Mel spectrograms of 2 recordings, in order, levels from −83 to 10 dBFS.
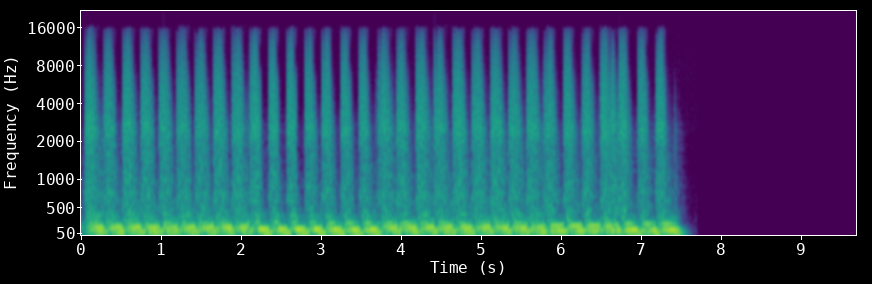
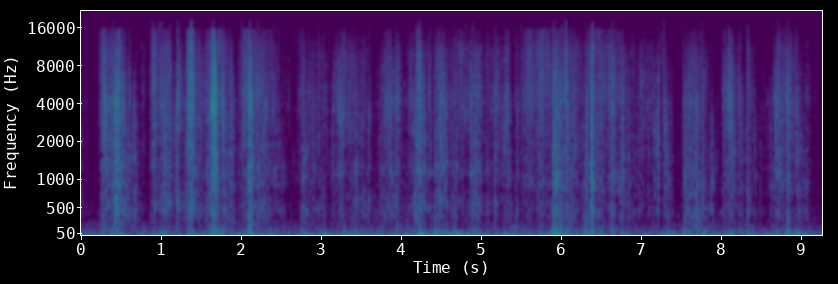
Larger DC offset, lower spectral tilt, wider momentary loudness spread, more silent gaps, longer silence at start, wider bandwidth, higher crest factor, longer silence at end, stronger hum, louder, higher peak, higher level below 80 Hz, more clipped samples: neither; first, -5.5 dB/octave vs -0.5 dB/octave; second, 2 LU vs 13 LU; neither; about the same, 0 s vs 0 s; second, 15.5 kHz vs 18 kHz; second, 10 dB vs 30 dB; first, 2.15 s vs 0 s; neither; first, -10 LUFS vs -40 LUFS; first, 0 dBFS vs -12 dBFS; first, -16 dBFS vs -54 dBFS; neither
